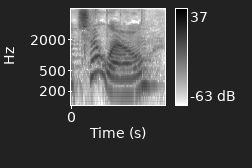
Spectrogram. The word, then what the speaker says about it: cello: course the cello now cello is pronounced like it has a CH but it is not spelled that way it's spelled c e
